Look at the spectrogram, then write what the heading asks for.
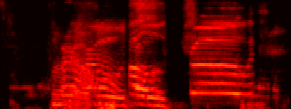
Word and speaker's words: brought: Brought. Do you remember something about pronunciation? You without you. You. Don't pronounce the U, so we say I hear the letter U.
